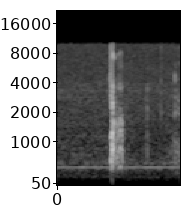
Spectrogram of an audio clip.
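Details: One-day-old newborn's hiccup during a bout of repeated hiccups: one abrupt, sharp, gulping catch of breath over a faint steady hum.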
